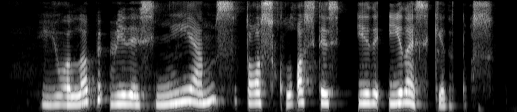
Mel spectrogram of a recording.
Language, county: Lithuanian, Vilnius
